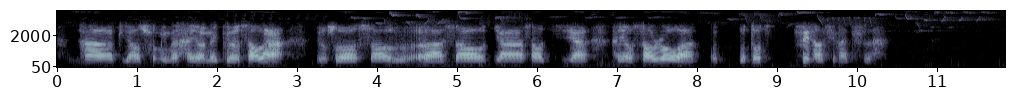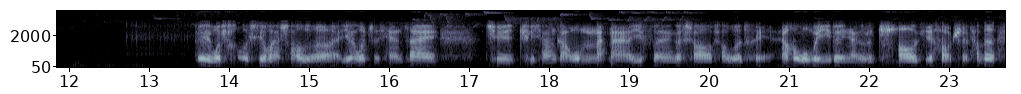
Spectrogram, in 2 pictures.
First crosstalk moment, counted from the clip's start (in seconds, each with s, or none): none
